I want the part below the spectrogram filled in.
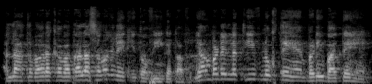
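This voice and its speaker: A man's voice: high voice, expressive, bright, forceful tone. A man preaching a sermon, telling stories with frequent chuckles and reciting verses along the way. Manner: mixes in recited verse and couplets.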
